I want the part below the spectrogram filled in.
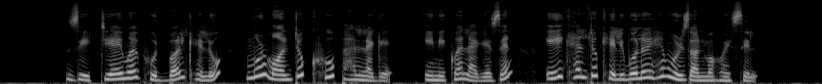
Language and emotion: Assamese, happy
